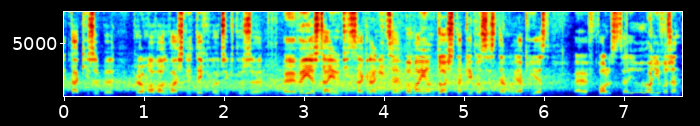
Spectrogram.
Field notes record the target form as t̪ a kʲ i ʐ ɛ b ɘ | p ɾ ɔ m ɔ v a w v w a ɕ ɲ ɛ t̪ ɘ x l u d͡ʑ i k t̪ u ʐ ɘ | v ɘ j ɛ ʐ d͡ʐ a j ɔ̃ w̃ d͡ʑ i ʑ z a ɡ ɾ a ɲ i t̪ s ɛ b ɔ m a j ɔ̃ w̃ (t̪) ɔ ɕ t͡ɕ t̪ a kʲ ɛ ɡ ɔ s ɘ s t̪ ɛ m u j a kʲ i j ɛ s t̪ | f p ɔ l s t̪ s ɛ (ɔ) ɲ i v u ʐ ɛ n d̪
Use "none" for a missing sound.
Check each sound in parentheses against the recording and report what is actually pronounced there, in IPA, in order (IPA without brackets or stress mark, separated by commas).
d̪, ɔ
